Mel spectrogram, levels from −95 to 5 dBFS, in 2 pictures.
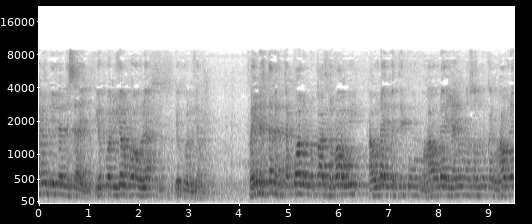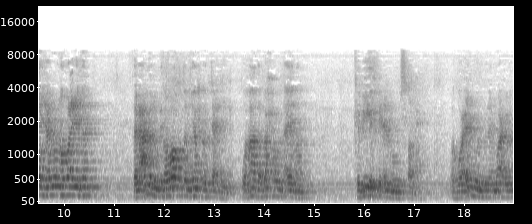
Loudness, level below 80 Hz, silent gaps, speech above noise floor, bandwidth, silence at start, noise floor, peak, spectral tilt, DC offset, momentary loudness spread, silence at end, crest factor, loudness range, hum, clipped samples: -27 LUFS; -70 dBFS; none; 26 dB; 9.2 kHz; 0 s; -52 dBFS; -8 dBFS; -6 dB/octave; under 0.1%; 13 LU; 0 s; 20 dB; 7 LU; none; under 0.1%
